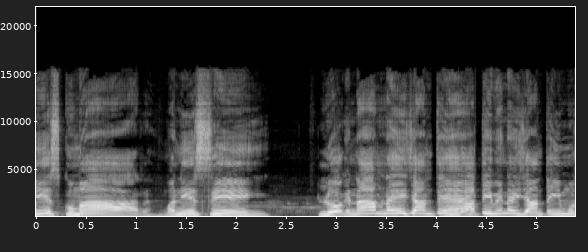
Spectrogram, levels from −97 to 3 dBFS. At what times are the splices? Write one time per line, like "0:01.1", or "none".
0:04.3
